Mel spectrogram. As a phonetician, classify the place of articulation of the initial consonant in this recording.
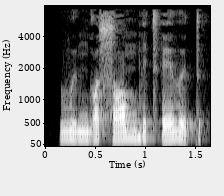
labial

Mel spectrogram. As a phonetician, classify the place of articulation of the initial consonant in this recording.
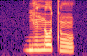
velar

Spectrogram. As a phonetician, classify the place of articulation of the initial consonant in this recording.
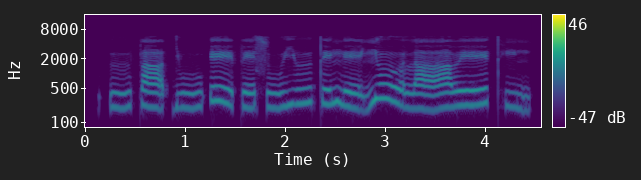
glottal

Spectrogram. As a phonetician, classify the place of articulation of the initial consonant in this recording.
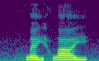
glottal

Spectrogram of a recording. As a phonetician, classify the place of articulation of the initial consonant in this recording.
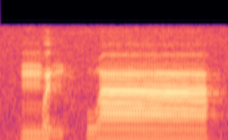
labial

